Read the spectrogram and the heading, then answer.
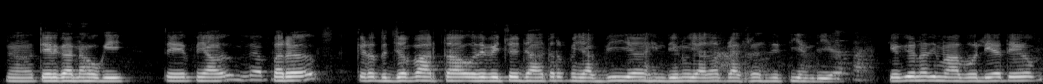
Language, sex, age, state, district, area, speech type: Punjabi, male, 18-30, Punjab, Fatehgarh Sahib, rural, spontaneous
